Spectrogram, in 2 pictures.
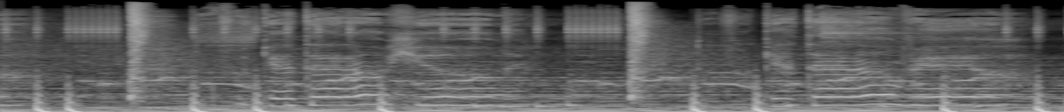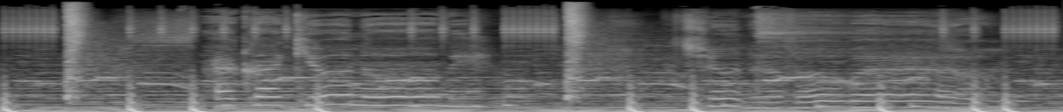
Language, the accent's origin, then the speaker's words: English; Denver, Colorado, United States; now in Tulsa, United States; I'm originally from Denver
